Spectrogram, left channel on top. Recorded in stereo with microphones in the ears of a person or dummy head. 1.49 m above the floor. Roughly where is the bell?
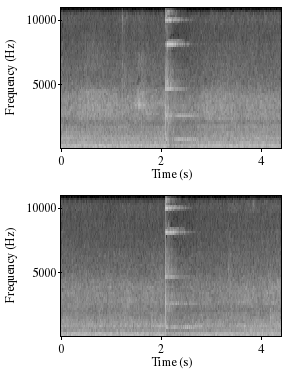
Right.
